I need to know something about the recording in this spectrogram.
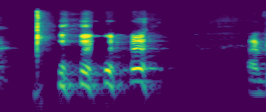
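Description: Men laughing, with a single sharp click, like a finger snap, about a quarter second in. There is a short quiet gap before talk resumes near the end.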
